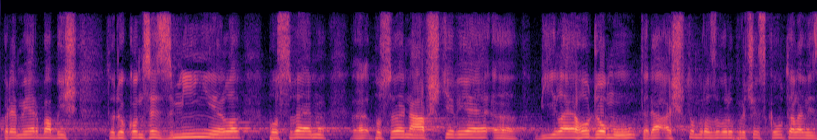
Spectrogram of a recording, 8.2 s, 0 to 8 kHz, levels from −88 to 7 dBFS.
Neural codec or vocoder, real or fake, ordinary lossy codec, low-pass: none; real; MP3, 64 kbps; 7.2 kHz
